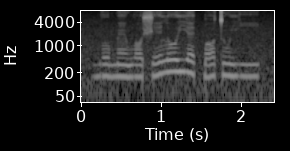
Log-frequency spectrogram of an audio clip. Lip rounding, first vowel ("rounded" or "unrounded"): rounded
